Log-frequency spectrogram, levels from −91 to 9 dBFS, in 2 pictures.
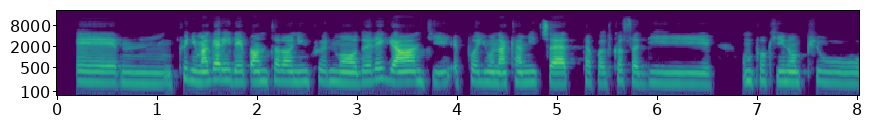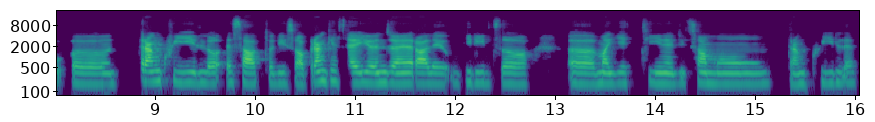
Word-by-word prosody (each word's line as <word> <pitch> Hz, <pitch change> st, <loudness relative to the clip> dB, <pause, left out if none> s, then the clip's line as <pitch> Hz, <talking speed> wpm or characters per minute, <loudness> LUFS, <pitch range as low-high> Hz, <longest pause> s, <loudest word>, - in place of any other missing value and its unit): Ehm, 185 Hz, -2 st, -2 dB
quindi 215 Hz, -5 st, -3 dB
magari 215 Hz, +3 st, +6 dB
dei 195 Hz, -1 st, +2 dB
pantaloni 200 Hz, 0 st, +1 dB
in 200 Hz, -, -10 dB
quel 200 Hz, 0 st, -10 dB
modo 190 Hz, -1 st, 0 dB
eleganti 195 Hz, -3 st, +6 dB
e -, -, -9 dB
poi 195 Hz, -2 st, -7 dB
una 180 Hz, -1 st, +2 dB
camicetta, 180 Hz, -1 st, +1 dB
qualcosa 185 Hz, +2 st, -6 dB
di 175 Hz, -2 st, -8 dB, 0.3 s
un 205 Hz, -, -9 dB
pochino 195 Hz, -2 st, -5 dB
più, 195 Hz, +1 st, -9 dB
uhm, 175 Hz, -1 st, -8 dB, 0.2 s
tranquillo, 185 Hz, -3 st, +2 dB
esatto, 175 Hz, -1 st, +1 dB
di 175 Hz, 0 st, -9 dB
sopra, 190 Hz, +2 st, +3 dB
anche 205 Hz, +1 st, +1 dB
se 185 Hz, -1 st, +2 dB
io 180 Hz, 0 st, +1 dB
in 185 Hz, -, -3 dB
generale 175 Hz, -1 st, +3 dB
utilizzo, 175 Hz, -1 st, -7 dB, 0.4 s
uhm, 170 Hz, -1 st, 0 dB
magliettine, 175 Hz, 0 st, -4 dB
diciamo, 170 Hz, 0 st, -5 dB, 0.2 s
tranquille. 180 Hz, +2 st, -8 dB
180 Hz, 125 wpm, -25 LUFS, 175-195 Hz, 0.4 s, magari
